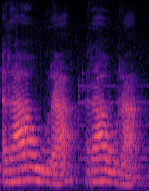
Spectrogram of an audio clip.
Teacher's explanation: nu există l de la la Laura există doar R Laura va deveni raura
